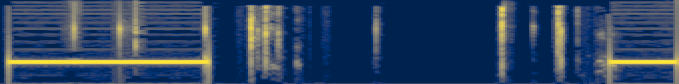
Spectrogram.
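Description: A steady, loud telephone line tone while calling an office accounting department from a work phone. It cuts off abruptly for a few seconds of scattered clicks and faint noises, then the continuous tone resumes.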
